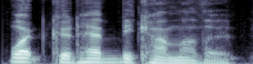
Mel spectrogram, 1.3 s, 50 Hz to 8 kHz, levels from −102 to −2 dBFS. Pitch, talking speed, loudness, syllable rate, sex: 100 Hz, 285 wpm, -20 LUFS, 7.1 syllables/s, male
